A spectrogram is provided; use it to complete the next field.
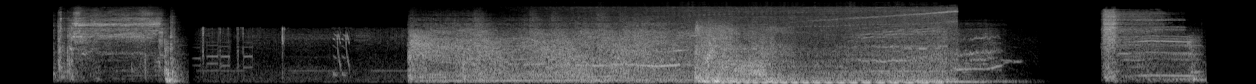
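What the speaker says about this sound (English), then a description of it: "So, Marty, we're going to get back in the car because we're going to go into the future" A car launching into the future: whirring electrical buzzes and a loud, roaring, crackling surge that swells for several seconds, cut by brief silences and ending with a short final burst.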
